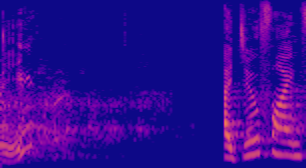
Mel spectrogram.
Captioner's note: audience laughing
